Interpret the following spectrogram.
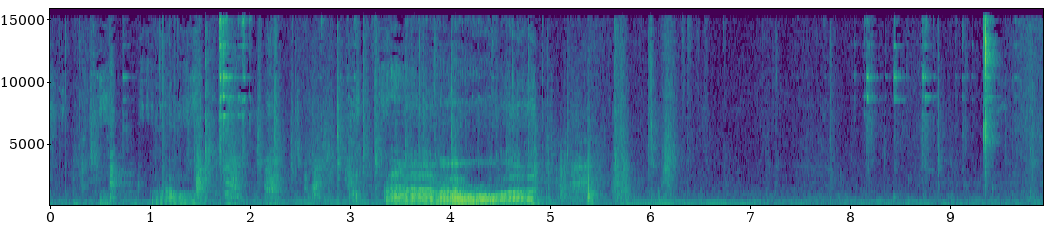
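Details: West Highland White Terrier indoors, in a small room, voicing its 'uba' sound: a single loud, sustained grumbling utterance lasting about a second and a half mid-clip, surrounded by quieter clicks, taps and rustling.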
